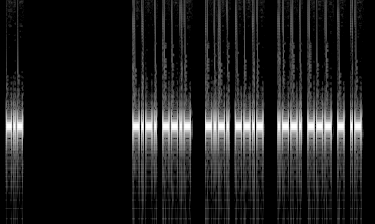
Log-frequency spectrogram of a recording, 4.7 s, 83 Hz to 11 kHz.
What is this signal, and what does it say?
Morse code, heard as a keyed tone, about 59 wpm, spaced as for 52 wpm, 700 Hz. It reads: K CQ CQ POTA
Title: Speed-Racing Common QSO Phrases - 45wpm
